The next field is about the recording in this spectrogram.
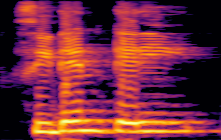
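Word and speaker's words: sedentary: Next হচ্ছে দেখো সিডেন্টারি, ঠিক আছে? উচ্চারণটাই আমাদের এটা করতে হবে। এখানে দিয়েছে সিডেন্ট্রি, সিডেন্টেরি, সিডেন্টারি, সিডেন্টেরি উচ্চারণ দিয়েছে।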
